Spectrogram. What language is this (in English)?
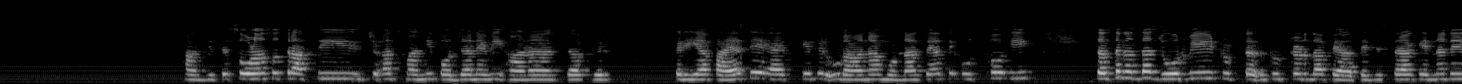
Punjabi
